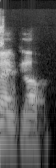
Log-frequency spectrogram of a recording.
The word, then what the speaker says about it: Kuzmenko: I can't pronounce the guy's name. Maybe you guys can help me with this. Kuzmenko? Yes, Kuzmenko.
